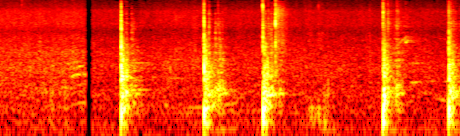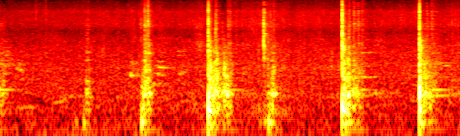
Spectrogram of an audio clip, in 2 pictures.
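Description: A small axe chopping raw pig's feet into pieces on a round wooden chopping block. About a dozen sharp, separate chops come at an uneven pace, roughly one every half second to second, starting about a second in.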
